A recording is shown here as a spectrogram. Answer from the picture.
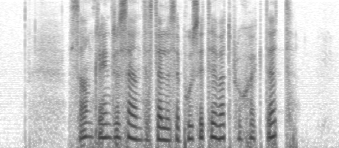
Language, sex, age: Swedish, female, 25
